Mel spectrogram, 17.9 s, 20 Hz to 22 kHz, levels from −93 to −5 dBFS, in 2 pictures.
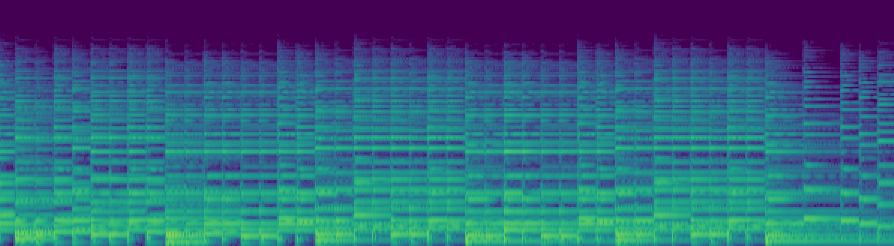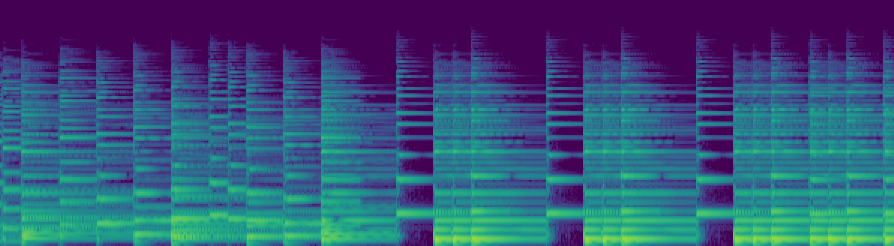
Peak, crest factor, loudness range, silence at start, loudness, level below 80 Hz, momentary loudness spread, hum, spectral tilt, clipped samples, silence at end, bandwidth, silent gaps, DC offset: -10 dBFS; 16 dB; 3 LU; 0 s; -28 LUFS; -50 dBFS; 9 LU; none; -6 dB/octave; under 0.1%; 0 s; 10 kHz; none; under 0.1%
